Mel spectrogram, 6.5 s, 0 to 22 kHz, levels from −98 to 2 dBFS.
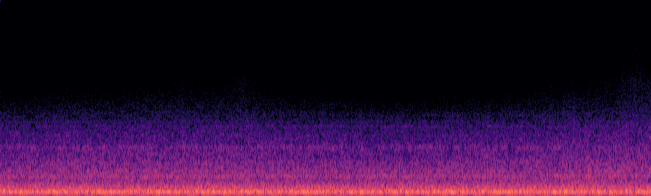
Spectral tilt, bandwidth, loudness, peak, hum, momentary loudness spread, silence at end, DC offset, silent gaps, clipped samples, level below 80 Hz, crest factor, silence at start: -13 dB/octave; 2 kHz; -34 LUFS; -22 dBFS; none; 1 LU; 0 s; under 0.1%; none; under 0.1%; -42 dBFS; 10 dB; 0 s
